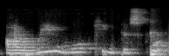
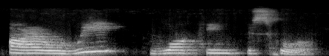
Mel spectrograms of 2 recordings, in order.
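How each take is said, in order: First: Said in the usual way. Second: Slow model reading. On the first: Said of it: "teacher repeats at normal pace". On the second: Shown as a demonstration. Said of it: "teacher models the question slowly".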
